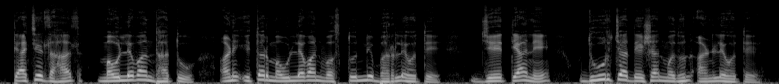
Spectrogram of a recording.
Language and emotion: Marathi, neutral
